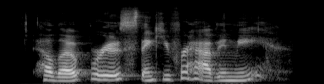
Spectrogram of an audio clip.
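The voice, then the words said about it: Sultry, seductive voice. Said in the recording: “when you talk to me in that sexy voice”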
